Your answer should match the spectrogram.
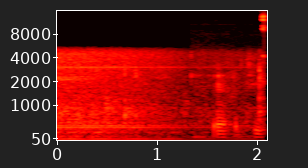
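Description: Faint room tone: a steady low hum and hiss that fades over the second half, with a few faint clicks near the end.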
